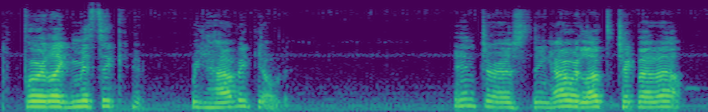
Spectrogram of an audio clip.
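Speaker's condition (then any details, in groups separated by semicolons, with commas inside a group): Cerebral palsy; wheelchair user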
